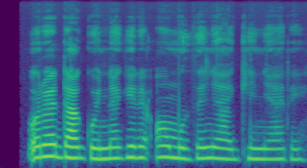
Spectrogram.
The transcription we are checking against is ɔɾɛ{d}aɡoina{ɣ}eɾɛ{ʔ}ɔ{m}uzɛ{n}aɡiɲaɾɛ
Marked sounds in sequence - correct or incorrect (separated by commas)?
correct, correct, correct, correct, incorrect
